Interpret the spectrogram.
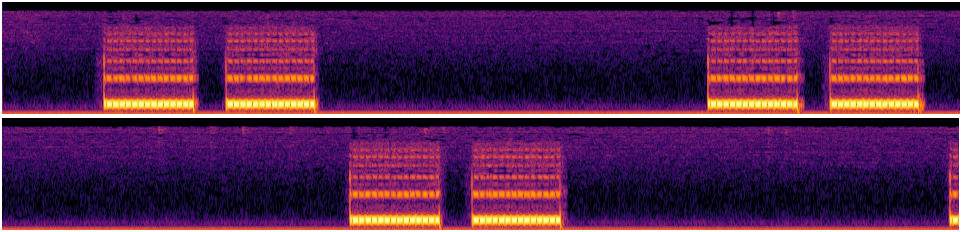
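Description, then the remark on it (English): A telephone rings during a call placed on the SciTech Show, an electronic double-burst tone repeating three times at even intervals with silent pauses between, over a faint low hum. No one picks up and no voices are heard. “And Infinite's not answering his phone.”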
